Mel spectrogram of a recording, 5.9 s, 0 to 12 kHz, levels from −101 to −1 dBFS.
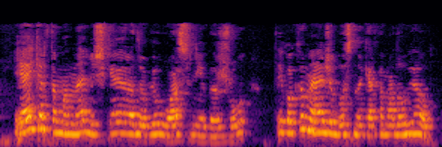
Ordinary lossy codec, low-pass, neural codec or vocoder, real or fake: AAC, 32 kbps; 7.2 kHz; none; real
